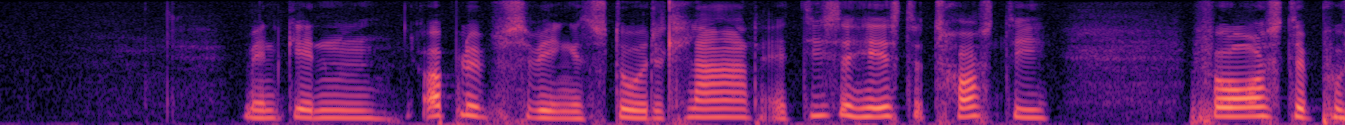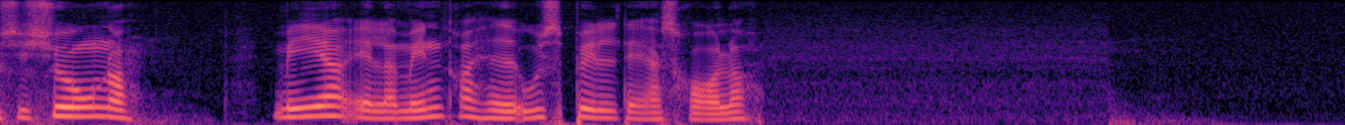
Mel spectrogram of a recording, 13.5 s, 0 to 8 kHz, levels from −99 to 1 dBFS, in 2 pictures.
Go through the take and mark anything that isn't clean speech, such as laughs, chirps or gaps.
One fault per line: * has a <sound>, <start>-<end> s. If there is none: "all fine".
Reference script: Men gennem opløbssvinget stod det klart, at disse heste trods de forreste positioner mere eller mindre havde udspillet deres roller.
all fine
